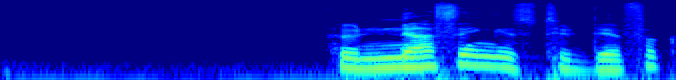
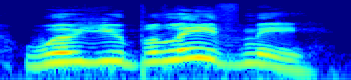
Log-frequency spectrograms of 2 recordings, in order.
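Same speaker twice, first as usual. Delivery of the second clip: louder, higher voice of God asking; God's loud voice; 5 semitones higher, 10 dB louder than usual. Retold or imitated. God challenging his people, a loud question. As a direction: ask it boldly, as God would. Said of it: "He says".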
